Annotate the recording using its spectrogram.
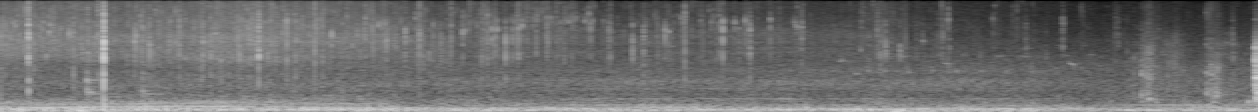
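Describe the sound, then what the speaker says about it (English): Fresh-caught squid frying in hot oil in a pan over an open fire, giving a steady close sizzle and crackle that runs the whole time with no talking. "Hot oil over an open fire."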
